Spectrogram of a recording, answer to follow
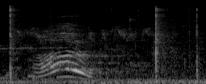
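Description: Two sharp racket strikes on a badminton shuttlecock: an overhead hit right at the start and a return about a second and a half later.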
